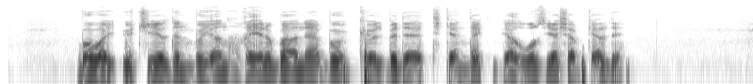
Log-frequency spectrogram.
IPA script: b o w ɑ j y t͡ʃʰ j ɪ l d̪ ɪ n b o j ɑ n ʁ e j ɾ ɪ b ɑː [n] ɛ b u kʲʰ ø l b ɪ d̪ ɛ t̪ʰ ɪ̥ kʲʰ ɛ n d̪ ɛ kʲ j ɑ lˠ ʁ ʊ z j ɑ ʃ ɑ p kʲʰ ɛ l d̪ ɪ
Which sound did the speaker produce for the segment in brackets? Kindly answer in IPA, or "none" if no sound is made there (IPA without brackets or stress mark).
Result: n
